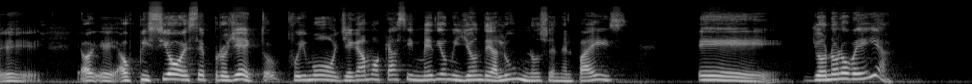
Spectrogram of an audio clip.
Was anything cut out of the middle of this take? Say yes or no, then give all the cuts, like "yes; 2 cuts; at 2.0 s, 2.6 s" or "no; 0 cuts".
yes; 1 cut; at 7.9 s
